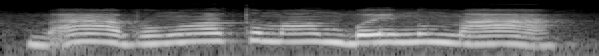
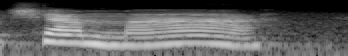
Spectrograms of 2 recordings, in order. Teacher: É costume do carioca, né? Omitir esse R, né? Esse R quase não é pronunciado, né?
